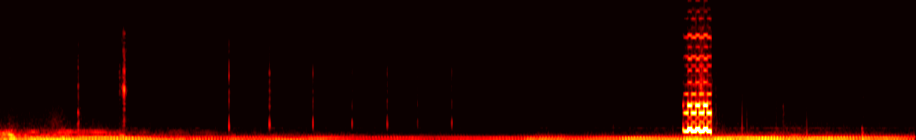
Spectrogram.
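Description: A telephone in a Kannada film scene rings once with a short, sharp burst near the end, over a quiet, steady low hum.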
